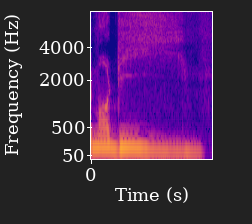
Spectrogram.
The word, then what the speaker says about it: Maudits: The T is sort of silent at the end. What? You, Tom, does this translate into numbers? Maudit. Yes, exactly. Okay. Okay, so both T and S is silent.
